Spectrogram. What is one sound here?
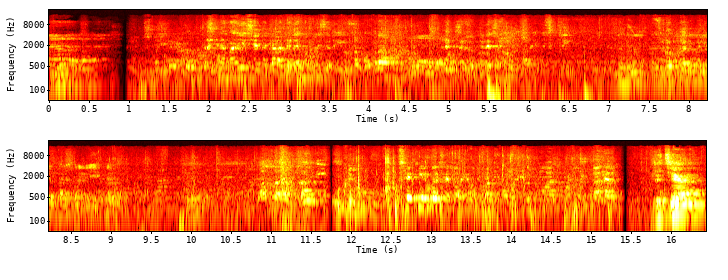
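A man's voice speaks with animation through a loudspeaker in a large room.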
